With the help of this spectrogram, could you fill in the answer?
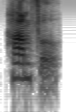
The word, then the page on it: harmful: Indian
